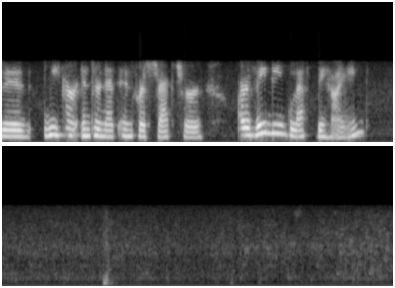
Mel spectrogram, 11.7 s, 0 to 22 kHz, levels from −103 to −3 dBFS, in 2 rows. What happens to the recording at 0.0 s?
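From 0.0 s the speech already carries AMR narrowband mobile codec damage, and it persists through the whole clip. The signal is squeezed into a telephone band of roughly 150 Hz to 3.5 kHz, with nothing above that. The codec rebuilds speech from a vocal-tract model excited by sparse pulses in 20 ms frames, giving a plainly audible buzzy, synthetic edge that fits a mid-rate mode near 10.2 kbps.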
